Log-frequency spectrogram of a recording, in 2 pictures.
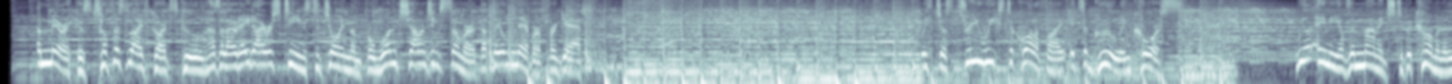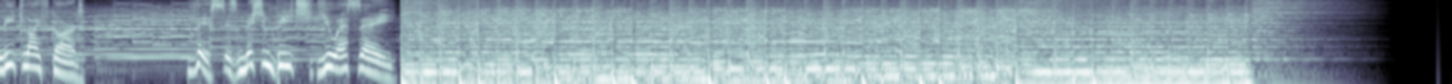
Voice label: Reality TV Narration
